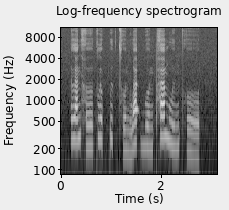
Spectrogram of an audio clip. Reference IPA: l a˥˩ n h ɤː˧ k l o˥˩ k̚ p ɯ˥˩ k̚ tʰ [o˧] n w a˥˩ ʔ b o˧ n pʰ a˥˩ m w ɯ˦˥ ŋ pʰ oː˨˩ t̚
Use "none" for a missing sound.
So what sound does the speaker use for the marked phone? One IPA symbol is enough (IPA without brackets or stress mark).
o˧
